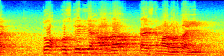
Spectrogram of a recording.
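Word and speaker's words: هذا: حاجہ یہ غلط ہے، حاجہ نہیں بلکہ حاذا.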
